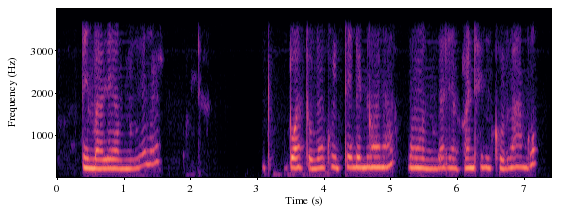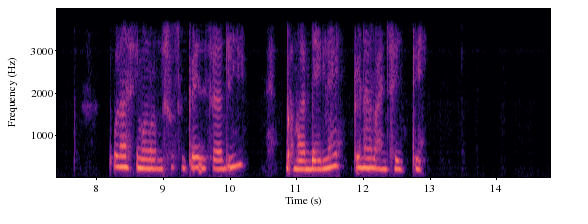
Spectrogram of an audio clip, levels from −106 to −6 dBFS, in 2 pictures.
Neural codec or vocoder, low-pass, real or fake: codec, 24 kHz, 1.5 kbps, HILCodec; 3.6 kHz; fake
